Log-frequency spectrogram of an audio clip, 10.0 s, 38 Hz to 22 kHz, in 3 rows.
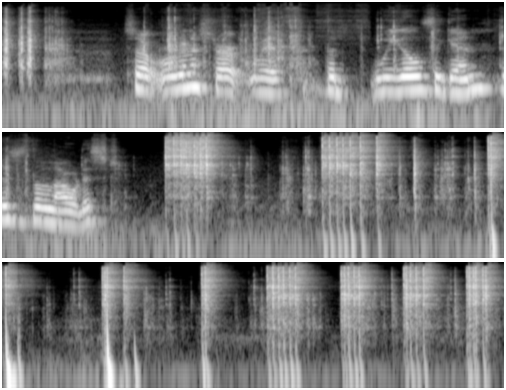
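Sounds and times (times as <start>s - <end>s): plastic fidget wheel ratcheting: 4.4s - 10.0s.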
